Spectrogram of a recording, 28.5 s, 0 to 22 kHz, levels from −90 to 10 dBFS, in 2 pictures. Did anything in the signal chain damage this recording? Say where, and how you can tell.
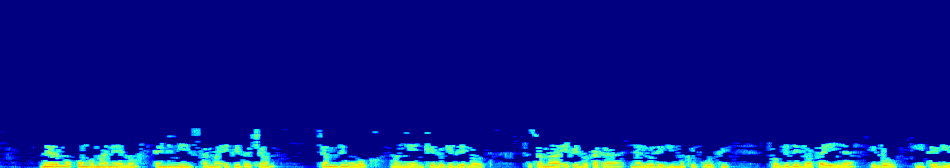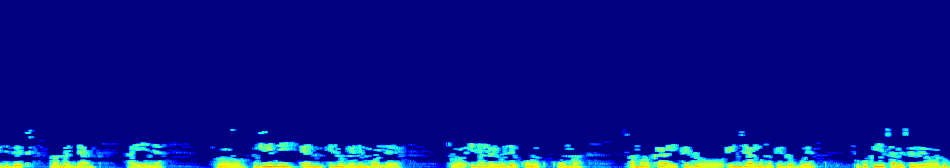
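Yes. The damage sits at the codec stage and runs through the whole speech clip: nothing survives above 5.2 kHz, and the remaining sound is watery and swirling, with s sounds turned into metallic chirps and consonant onsets smeared. The likely cause is heavy MP3 compression at a very low bitrate, around 8 kbps. The encoder drops the treble and zeroes weak frequency lines that flicker between frames. A plain low-pass filter would dull the top without that churning texture.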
